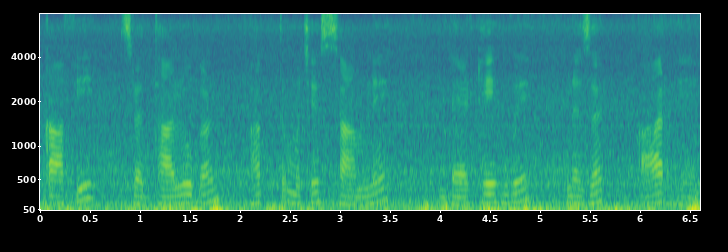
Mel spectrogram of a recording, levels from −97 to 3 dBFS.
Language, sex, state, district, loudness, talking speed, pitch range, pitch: Hindi, male, Madhya Pradesh, Katni, -20 LUFS, 110 wpm, 95-120 Hz, 110 Hz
